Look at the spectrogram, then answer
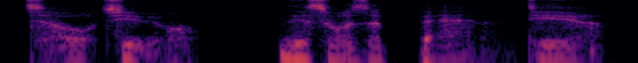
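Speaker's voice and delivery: voice full of distortion and hiss. Narrator reads a voice answering on a rotary telephone, distorted and hissing. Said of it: "A voice drenched in distortion and hiss said".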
